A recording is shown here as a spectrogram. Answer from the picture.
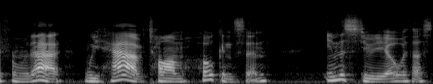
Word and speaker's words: Håkanson: It's actually the little "oa" is pronounced like an O, so it's Håkanson. Håkanson.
